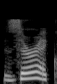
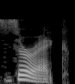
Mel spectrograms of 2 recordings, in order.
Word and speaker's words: Zurich: Zurich. It is pronounced Z-E-W-R-I-C, and more recently sometimes also with T-S, as in German.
